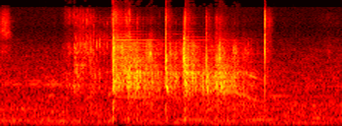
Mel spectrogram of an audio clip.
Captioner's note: balls bounce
